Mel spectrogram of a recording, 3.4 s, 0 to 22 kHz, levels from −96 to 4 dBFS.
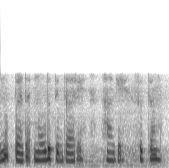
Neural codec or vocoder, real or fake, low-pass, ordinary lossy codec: none; real; 3.6 kHz; none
